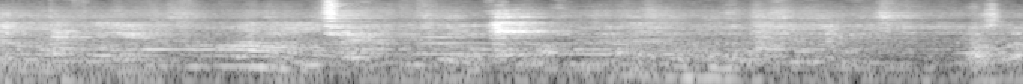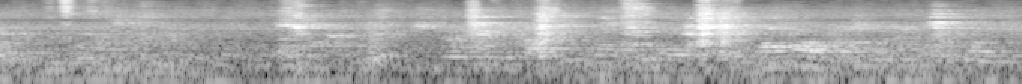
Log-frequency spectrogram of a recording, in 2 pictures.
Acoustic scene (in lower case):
restaurant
